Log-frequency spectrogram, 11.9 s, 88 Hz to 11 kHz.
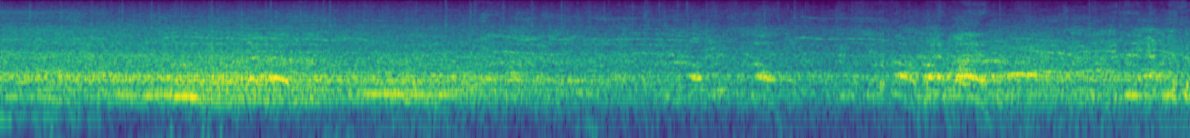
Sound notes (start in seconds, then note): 0.1 crowd clamoring continues; 6.6 Rusev speaking in Russian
